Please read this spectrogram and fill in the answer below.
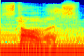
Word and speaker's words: Stalwarts: Stalwoods. Um, stalwards. That's the proper pronunciation there.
